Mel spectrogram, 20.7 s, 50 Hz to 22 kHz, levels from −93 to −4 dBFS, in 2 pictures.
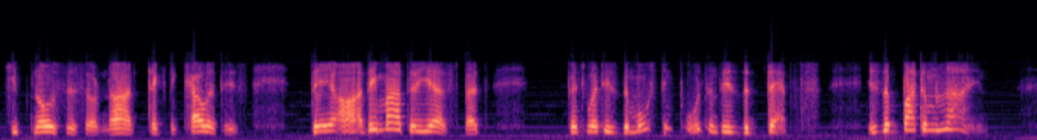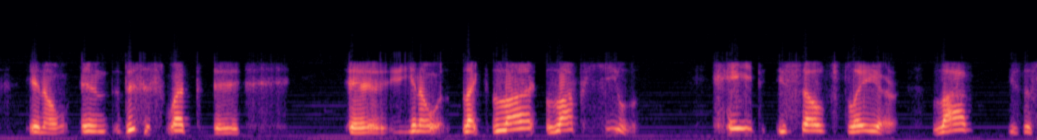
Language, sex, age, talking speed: English, male, 60-79, 130 wpm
